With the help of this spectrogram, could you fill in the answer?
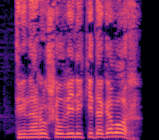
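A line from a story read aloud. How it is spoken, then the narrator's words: Quiet yet carrying outcry. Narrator (Russian): выкрикнула Василиса, и пусть ее голос был тих, но слышали его все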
